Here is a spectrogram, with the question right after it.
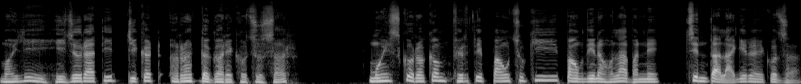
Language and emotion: Nepali, fearful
